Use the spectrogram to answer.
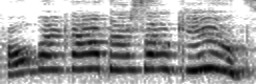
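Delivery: very high squealing delight; squealing teacher. Retold or imitated. Vlogger imitating teachers squealing over candle gifts. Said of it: "they're gonna be like".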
